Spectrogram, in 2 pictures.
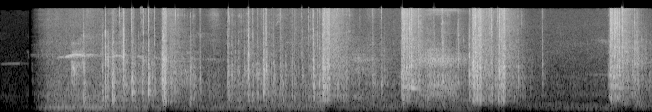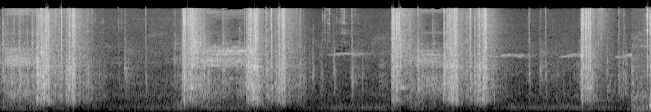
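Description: Nerf Elite Long Strike dart blaster firing and being worked, a run of sharp, close snapping clacks and rattling bursts spread across several seconds, loud and alone with no talk.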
